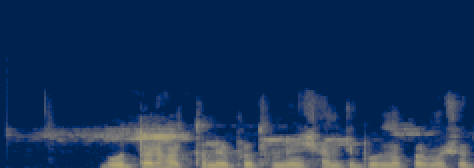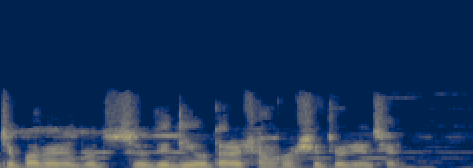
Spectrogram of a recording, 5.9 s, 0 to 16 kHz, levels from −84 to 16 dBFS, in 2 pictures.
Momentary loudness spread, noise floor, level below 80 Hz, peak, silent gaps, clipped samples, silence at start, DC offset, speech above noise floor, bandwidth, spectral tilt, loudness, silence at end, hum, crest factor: 8 LU; -47 dBFS; -64 dBFS; -2 dBFS; none; under 0.1%; 0.3 s; under 0.1%; 25 dB; 7.4 kHz; -5 dB/octave; -21 LUFS; 0.45 s; none; 20 dB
